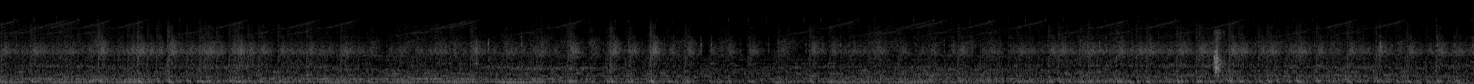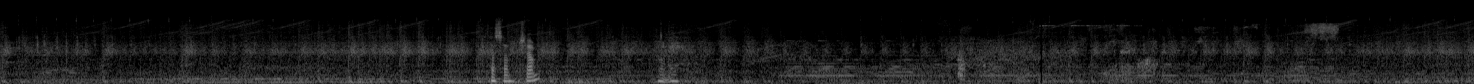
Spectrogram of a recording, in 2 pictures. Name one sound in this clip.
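Magic spell effects crackle and chime in a game battle.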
